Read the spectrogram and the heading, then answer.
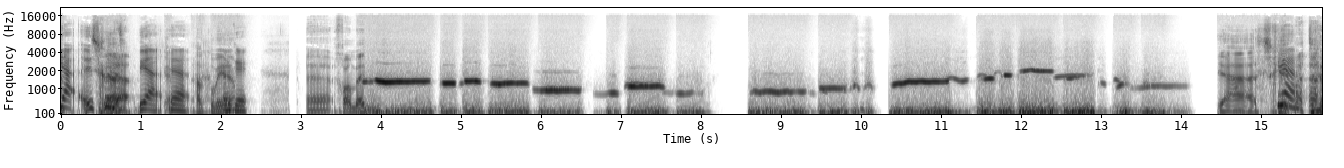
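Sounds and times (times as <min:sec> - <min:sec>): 
speech: 0:00.0 - 0:02.4, 0:03.1 - 0:04.8, 0:14.5 - 0:15.7
person whistling a familiar rock anthem melody: 0:03.8 - 0:14.2
laughter: 0:14.8 - 0:15.7.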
